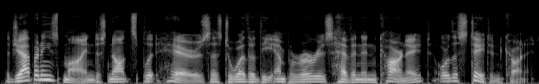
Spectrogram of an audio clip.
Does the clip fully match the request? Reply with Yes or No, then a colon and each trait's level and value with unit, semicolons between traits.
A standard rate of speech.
No: fast, 210 wpm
